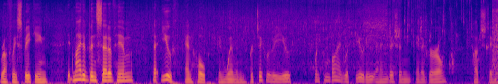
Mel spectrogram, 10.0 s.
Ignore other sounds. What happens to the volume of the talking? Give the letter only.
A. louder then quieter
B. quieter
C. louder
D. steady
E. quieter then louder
B.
